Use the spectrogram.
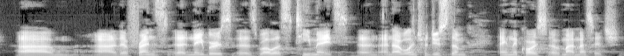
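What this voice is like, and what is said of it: Kazakh accent in English. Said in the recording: “my name and my accent is not really from around here... I was born and raised in Kazakhstan.”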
